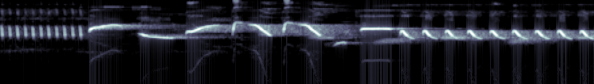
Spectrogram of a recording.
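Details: Birds chirping in the afternoon at dusk: a rapid ticking burst, then high, clear whistled slurs rising and falling, ending in a fast, even series of bright repeated chirps.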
